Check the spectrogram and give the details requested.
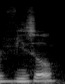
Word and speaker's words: Wiesel: saying but night 2 by Elie Wiesel or visa if you want to say it properly talks about his experience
